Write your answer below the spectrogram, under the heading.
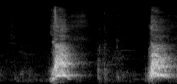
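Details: Boxer dog playing rough during a rumble, giving two loud, harsh barks about one second apart with a faint rasping sound between them.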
